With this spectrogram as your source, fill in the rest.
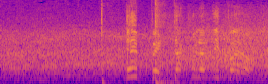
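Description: A football is struck with a thud.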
